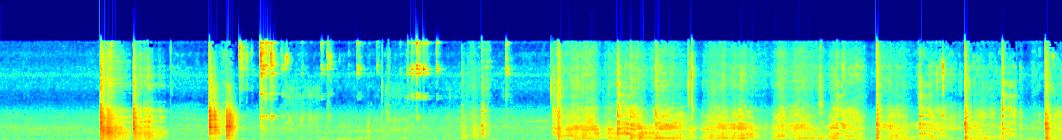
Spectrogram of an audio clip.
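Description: A metal spoon knocking sharply against a metal cooking pot twice, then a longer stretch of stirring and scraping in the pot of milk and vermicelli.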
